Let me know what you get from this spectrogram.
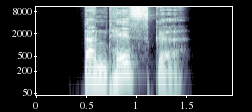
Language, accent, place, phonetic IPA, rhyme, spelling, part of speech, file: German, Germany, Berlin, [danˈtɛskə], -ɛskə, danteske, adjective, De-danteske.ogg
- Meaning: inflection of dantesk: 1. strong/mixed nominative/accusative feminine singular 2. strong nominative/accusative plural 3. weak nominative all-gender singular 4. weak accusative feminine/neuter singular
